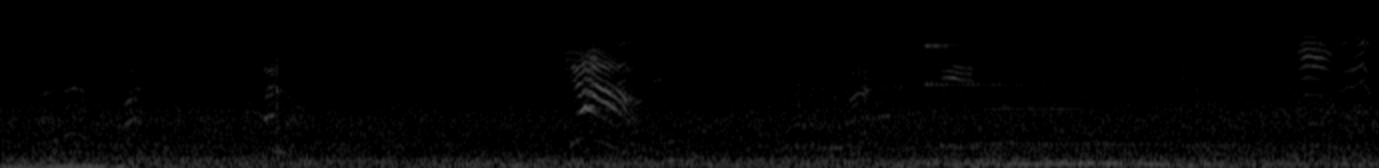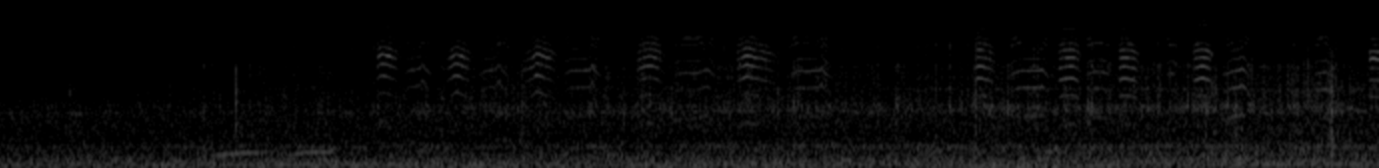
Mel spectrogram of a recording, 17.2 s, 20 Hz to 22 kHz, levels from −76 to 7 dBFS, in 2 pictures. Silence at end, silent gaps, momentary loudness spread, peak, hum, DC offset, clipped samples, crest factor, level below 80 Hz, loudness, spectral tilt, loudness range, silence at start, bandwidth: 0 s; none; 11 LU; -32 dBFS; none; under 0.1%; under 0.1%; 22 dB; -68 dBFS; -54 LUFS; -3 dB/octave; 6 LU; 0 s; 16 kHz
